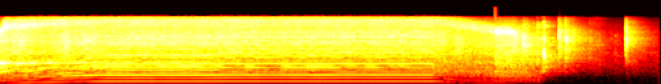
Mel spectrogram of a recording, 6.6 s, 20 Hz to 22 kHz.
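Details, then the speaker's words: Older 2-stroke XT200 weed whacker after carburetor, rewind and air filter housing repairs: crisp, steady high buzz at even pitch for four seconds, then clean shutdown; running properly though initial hesitation remained. "Now, it being not a new machine, it runs pretty good. It's a 200, the XT200, whatever that means."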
